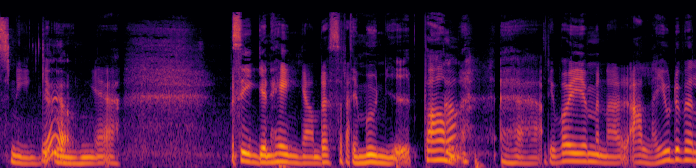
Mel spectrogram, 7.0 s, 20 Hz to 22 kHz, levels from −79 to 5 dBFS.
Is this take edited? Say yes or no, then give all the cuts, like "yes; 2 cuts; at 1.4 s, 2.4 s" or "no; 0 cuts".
yes; 3 cuts; at 2.3 s, 3.5 s, 5.4 s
